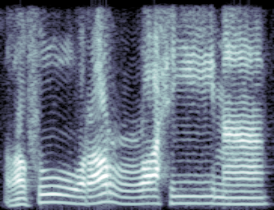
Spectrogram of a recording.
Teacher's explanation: غفورا رحيما، غفورا آخرها تنوين، رحيما أولها راء والراء من حروف الإدغام الكامل، الإدغام بلا غنة، لذلك وضعت اللجنة فوق غفورا تنوينا متعاقب متتابعا هكذا، وفوق الرأي شدة وفتحة، وفوق الرأي شدة وفتحة، دلالة هذه الشدة دلالة على أن هنا الإدغام إدغام كامل ولا يبقى شيء من النون.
